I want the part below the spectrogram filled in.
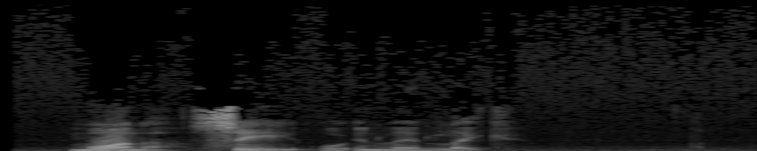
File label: moana, maori words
